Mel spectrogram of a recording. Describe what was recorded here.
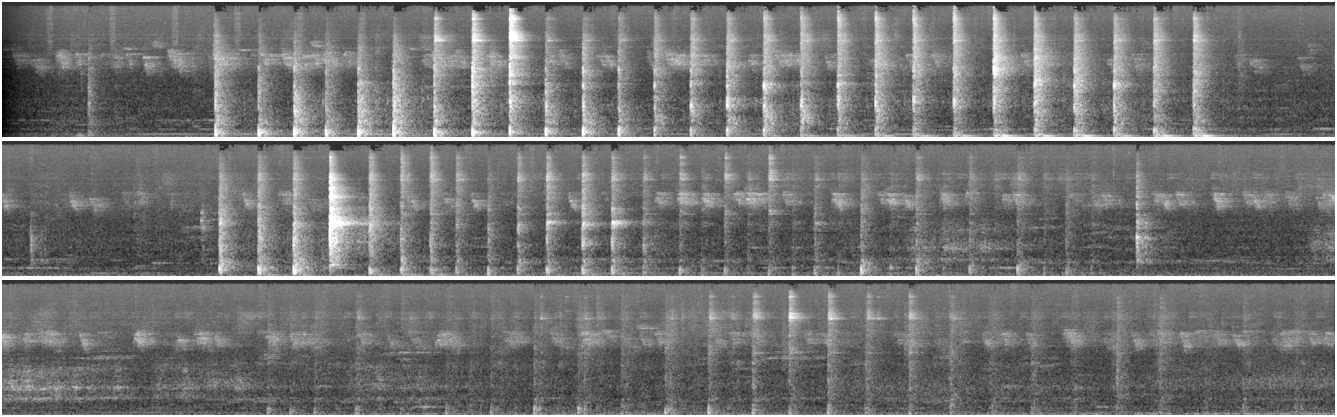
my neighbour is cleaning his carpet after a party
